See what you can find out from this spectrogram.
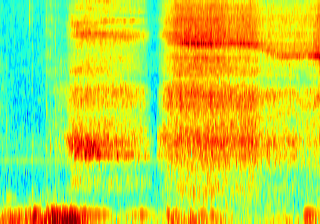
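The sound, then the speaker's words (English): Heavy breathing, a few deep, rough breaths with a snorting edge, faint and rising and falling unevenly. “I'm breathing so hard right now”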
